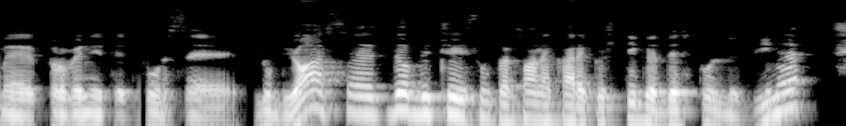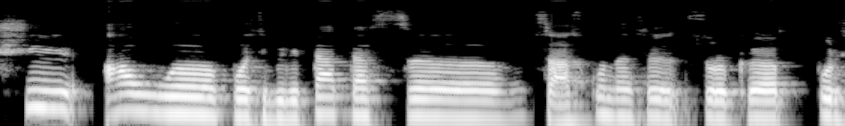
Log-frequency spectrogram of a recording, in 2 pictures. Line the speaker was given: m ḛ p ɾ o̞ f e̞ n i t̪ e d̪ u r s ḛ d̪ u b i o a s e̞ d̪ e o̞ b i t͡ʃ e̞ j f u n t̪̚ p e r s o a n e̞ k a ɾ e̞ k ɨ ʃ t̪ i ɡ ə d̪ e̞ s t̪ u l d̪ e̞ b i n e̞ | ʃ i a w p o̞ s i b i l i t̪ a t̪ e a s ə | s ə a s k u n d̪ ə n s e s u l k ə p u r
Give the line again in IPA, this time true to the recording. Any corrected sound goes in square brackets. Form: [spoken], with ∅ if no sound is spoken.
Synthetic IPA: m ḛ p ɾ o̞ [v] e̞ n i t̪ e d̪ u r s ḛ d̪ u b i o a s e̞ d̪ e o̞ b i t͡ʃ e̞ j [s] u n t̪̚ p e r s o a n e̞ k a ɾ e̞ k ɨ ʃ t̪ i ɡ ə d̪ e̞ s t̪ u l d̪ e̞ b i n e̞ | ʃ i a w p o̞ s i b i l i t̪ a t̪ e a s ə | s ə a s k u n d̪ ə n s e s u l k ə p u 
